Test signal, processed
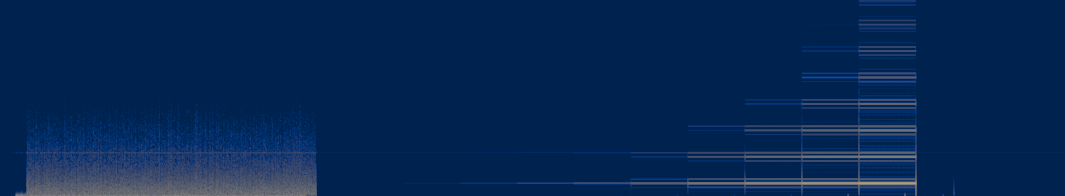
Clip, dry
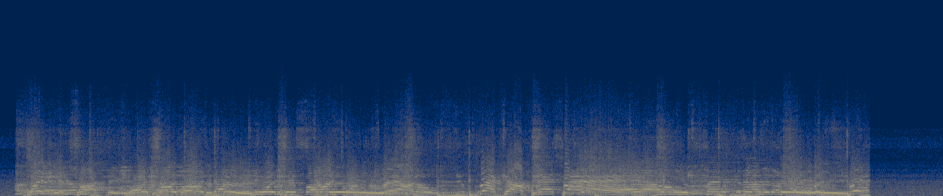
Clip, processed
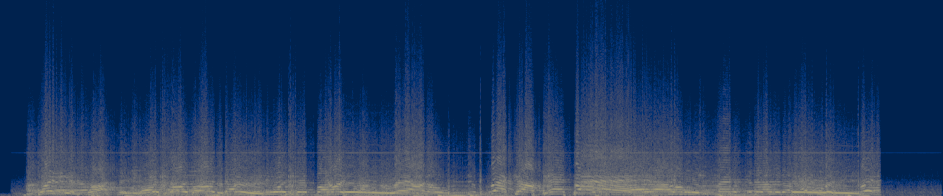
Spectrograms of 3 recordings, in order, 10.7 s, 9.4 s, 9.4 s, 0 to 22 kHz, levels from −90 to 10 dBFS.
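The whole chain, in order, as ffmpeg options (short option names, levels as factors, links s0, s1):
-filter_complex "[0:a]aeval=exprs='val(0)+0.00316*sin(2*PI*4900*n/s)':c=same,acrossover=split=200[s0][s1];[s1]adelay=110[s2];[s0][s2]amix=inputs=2:normalize=0,adynamicsmooth=sensitivity=6.5:basefreq=540,volume=1.12"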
